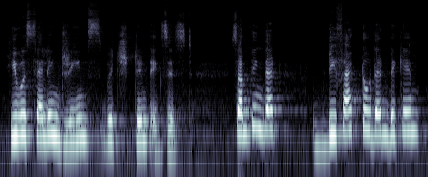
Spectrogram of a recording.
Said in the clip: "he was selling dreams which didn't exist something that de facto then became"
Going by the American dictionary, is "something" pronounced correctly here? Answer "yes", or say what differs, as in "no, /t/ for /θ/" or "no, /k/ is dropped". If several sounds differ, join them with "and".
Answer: no, /t/ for /θ/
